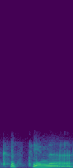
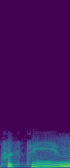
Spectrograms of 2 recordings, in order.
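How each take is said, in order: First: The name ends with an extra vowel after the n. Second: The name ends on the n with no extra vowel. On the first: "In German, they would say" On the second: "In English"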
